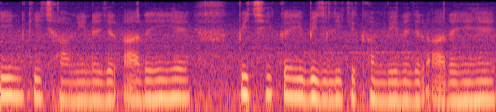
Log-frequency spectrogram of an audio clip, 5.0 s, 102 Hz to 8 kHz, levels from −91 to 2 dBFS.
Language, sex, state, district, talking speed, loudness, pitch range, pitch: Hindi, female, Uttar Pradesh, Jyotiba Phule Nagar, 195 wpm, -16 LUFS, 165-185 Hz, 175 Hz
